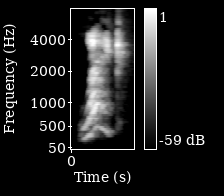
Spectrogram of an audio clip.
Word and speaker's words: like: about this word like like has a silent e say it with me silent E when we see a silent e at the end of our word the vowel which in this case is I says it's own name it says the long vowel sound so in this word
